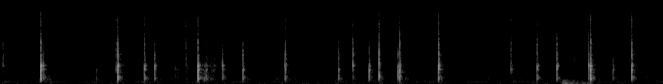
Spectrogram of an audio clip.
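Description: Long stiletto nails tap the sides and then the lid of a small, closed, square rigid cardboard gift box with a blue textured covering. The result is 21 crisp, dry clicks at an uneven pace, each stopping almost instantly with a light hollow tone near 870 Hz. A faint low hum runs underneath.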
